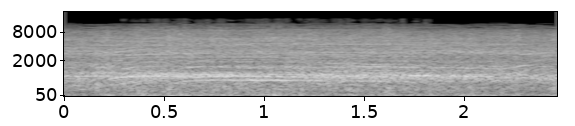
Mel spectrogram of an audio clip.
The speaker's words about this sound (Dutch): In de snel donker wordende middag wordt het prinselijk paar bij zijn terugkeer bij het paleis begroet door hartelijk gejuich.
